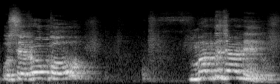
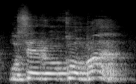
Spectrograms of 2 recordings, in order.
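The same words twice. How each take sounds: First: उसे रोको, a clear break, then मत जाने दो falling; pause after रोको. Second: उसे रोको मत slowly joined, the break only after मत; pause after मत. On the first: Teacher reading the order to stop him, pause after रोको. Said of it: "रोको के बाद कर रहे हैं". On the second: Teacher reading it as permission to go, pause after मत. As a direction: run रोको into मत, then stop. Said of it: "विराम चिन्ह के स्थान पे हमने परिवर्तन किया". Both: Shown as a demonstration.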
